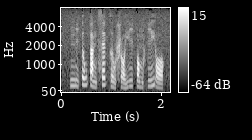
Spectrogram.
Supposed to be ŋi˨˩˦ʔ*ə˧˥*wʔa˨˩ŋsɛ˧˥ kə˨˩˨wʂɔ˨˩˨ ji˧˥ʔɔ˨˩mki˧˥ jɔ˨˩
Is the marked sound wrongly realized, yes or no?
no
